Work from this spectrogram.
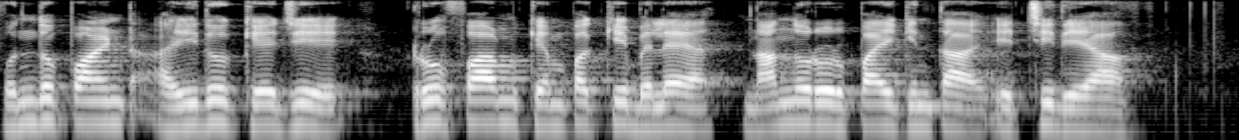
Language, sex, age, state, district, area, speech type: Kannada, male, 18-30, Karnataka, Chikkaballapur, rural, read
